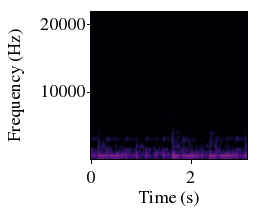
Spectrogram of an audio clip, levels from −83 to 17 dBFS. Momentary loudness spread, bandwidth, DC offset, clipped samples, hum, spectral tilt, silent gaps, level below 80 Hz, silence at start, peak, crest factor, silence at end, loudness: 7 LU; 6.4 kHz; under 0.1%; under 0.1%; none; -3 dB/octave; none; -80 dBFS; 0 s; -36 dBFS; 16 dB; 0 s; -52 LUFS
